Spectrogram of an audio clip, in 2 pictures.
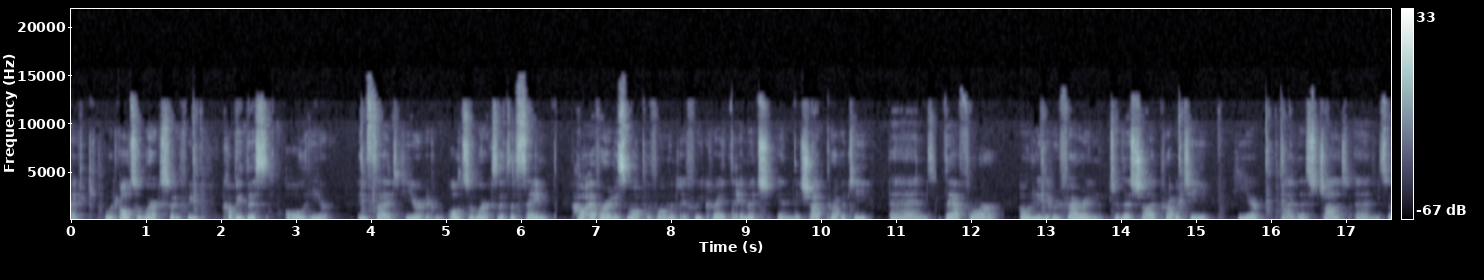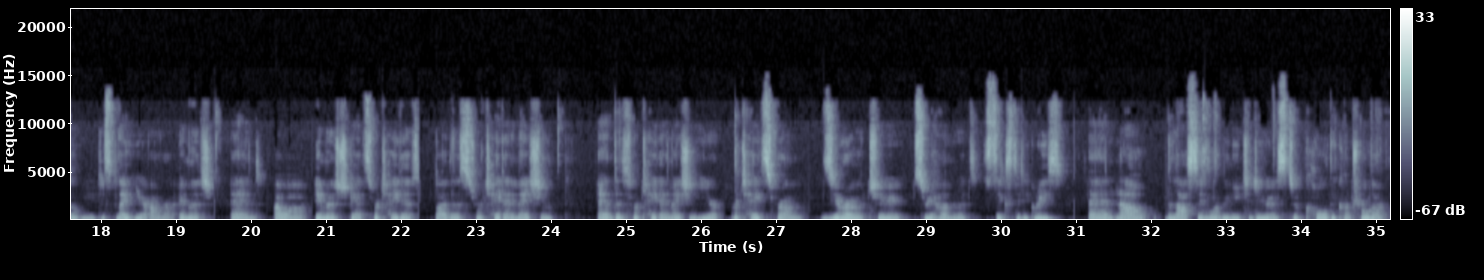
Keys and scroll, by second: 2.1 ctrl+w, 3.0 ctrl+c, 4.2 ctrl+v.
